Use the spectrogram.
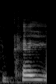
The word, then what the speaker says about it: Bucket: She insisted that to any Tom, Dick or Harry that it was pronounced Bouquet, as we know.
